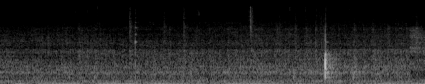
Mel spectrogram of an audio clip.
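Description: Potato and onion chunks being placed by hand into a pot of curry: a few faint taps and one sharper knock about three seconds in, over a steady low hum.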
